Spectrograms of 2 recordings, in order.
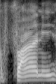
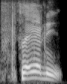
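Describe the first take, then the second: First: "Fonnie" said as FON-nee, o as in fond; name "Fonnie" with a rounded open o. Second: "Fannie" said as FAN-nee, a as in cat; name "Fannie" with a flat front a; Fannie with short a. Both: Shown as a demonstration. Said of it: "however they wanna say it".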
